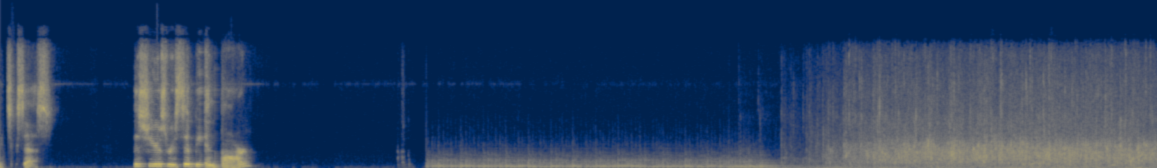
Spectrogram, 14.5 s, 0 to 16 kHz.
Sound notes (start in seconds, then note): 5.4 drum roll; 9.2 crowd applauds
